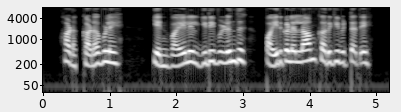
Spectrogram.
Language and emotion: Tamil, sad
